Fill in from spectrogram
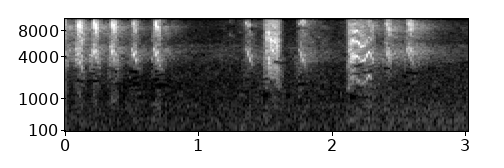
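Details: Calls of a female double-collared seedeater, meant to stimulate a male: a quick run of five bright, high chirps, then a pause and a few louder, buzzier notes.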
